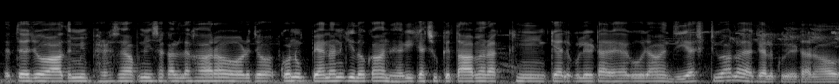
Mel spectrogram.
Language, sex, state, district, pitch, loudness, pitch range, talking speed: Bundeli, male, Uttar Pradesh, Hamirpur, 150 Hz, -25 LUFS, 145-160 Hz, 185 wpm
